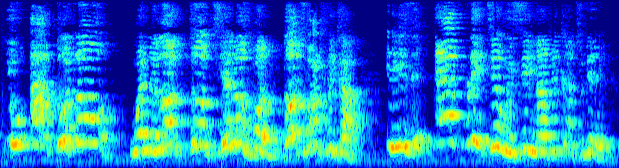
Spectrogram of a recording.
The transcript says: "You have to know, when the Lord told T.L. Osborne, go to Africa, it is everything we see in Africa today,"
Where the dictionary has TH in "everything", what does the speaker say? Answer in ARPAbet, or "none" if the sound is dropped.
T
